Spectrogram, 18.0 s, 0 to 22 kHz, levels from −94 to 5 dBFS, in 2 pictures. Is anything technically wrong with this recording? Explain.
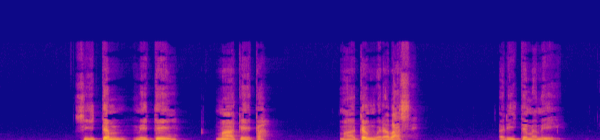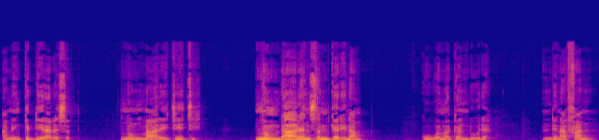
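Yes. Throughout the speech, s sounds turn gritty and metallic, and nothing reaches above 15.5 kHz. Likely HE-AAC compression, which rebuilds the treble from copied lower bands at a low bitrate.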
